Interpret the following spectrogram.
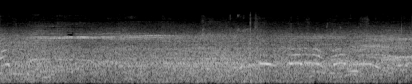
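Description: Hall din at a volleyball tournament: many voices talking and calling over each other, with balls thudding on the courts and a sharper knock about two and a half seconds in.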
